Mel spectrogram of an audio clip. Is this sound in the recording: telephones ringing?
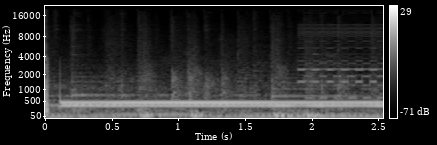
yes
